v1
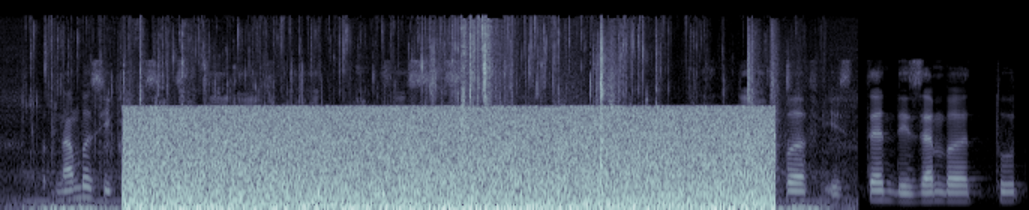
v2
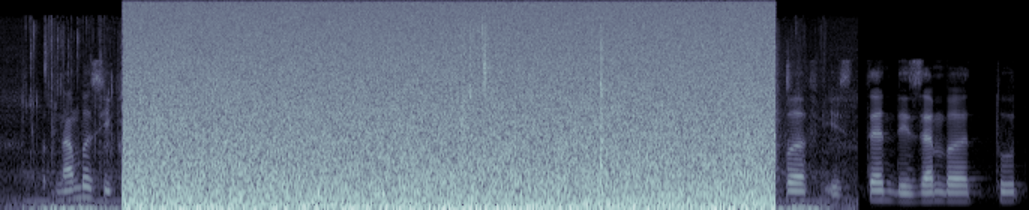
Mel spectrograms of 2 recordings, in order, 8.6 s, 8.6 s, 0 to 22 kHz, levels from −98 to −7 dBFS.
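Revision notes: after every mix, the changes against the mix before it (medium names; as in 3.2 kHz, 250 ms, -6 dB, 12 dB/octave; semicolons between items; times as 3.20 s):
second sound: remove brick-wall FIR low-pass 3.2 kHz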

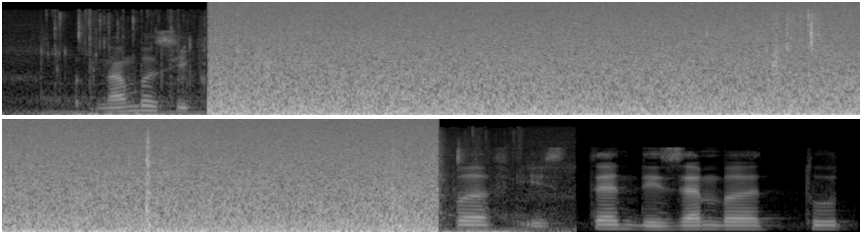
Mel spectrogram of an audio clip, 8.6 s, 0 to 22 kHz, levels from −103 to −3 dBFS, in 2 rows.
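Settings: speech: remove high-pass 200 Hz 12 dB/octave; second sound -4.0 dB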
